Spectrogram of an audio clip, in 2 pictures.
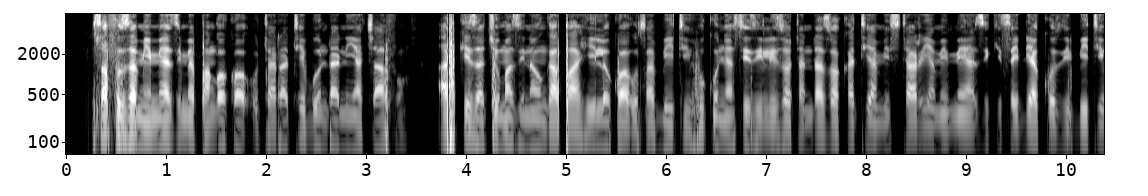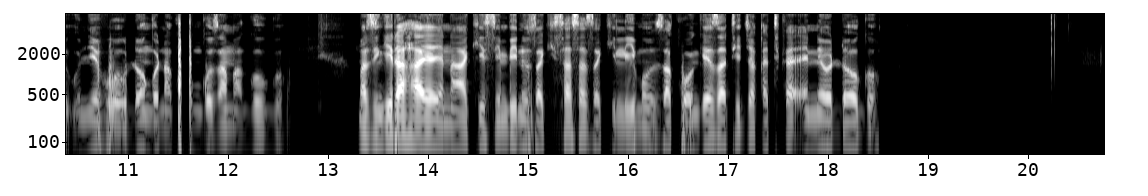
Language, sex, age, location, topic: Swahili, male, 18-24, Nairobi, agriculture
